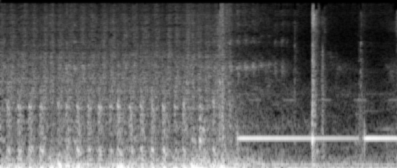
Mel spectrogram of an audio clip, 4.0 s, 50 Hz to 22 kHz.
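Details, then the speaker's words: 2013 Chevy Malibu crank-no-start: starter churns in quick pulses, engine barely catches then dies; scan showed lost communication with fuel pump control module, which had no power from a blown 20 amp fuse; replacing fuse restored power and it started. "This vehicle is not starting. Actually, if it's sometimes it's starting, shut off, but it ain't starting. So it start up, shut off."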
